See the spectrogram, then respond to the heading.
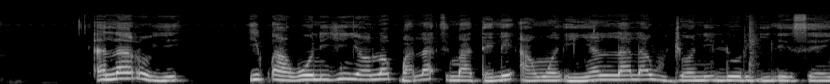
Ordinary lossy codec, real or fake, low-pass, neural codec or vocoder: none; real; 10.8 kHz; none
